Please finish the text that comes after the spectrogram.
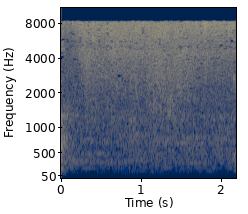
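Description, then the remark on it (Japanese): Water rushes steadily into a bathtub as the inside of the tub is washed during bathroom cleaning in a home unit bath, a continuous hissing splash that holds an even loudness throughout with no pauses and no voices. “今、あの、風呂、風呂掃除と言いますか、あの、浴槽の内部を洗っております。”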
